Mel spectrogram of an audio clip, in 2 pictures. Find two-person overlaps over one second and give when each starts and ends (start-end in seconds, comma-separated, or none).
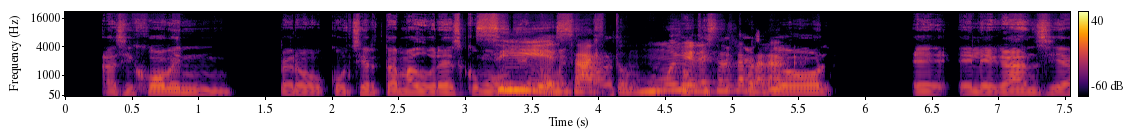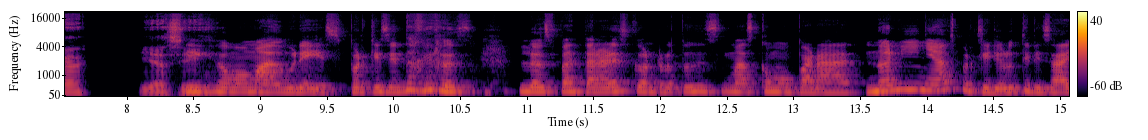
3.0-5.6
